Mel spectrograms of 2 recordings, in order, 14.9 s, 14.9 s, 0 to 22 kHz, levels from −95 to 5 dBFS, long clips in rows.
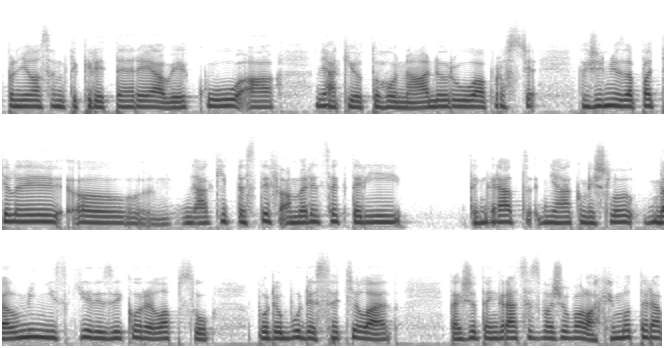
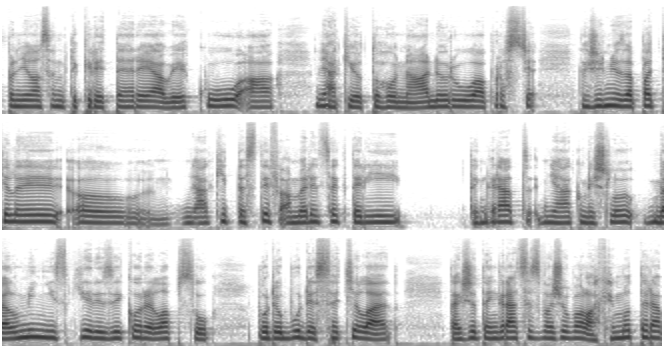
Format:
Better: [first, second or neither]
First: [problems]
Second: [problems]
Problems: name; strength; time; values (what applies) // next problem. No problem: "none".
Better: second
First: muffled; very; fading above 2 kHz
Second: none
